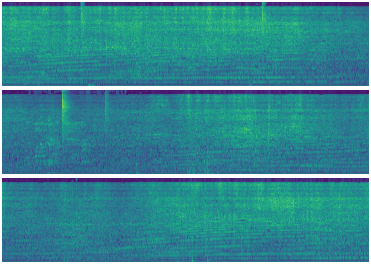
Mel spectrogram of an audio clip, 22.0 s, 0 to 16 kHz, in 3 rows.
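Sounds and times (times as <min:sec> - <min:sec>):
kart engines buzzing: 0:00.0 - 0:22.0.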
